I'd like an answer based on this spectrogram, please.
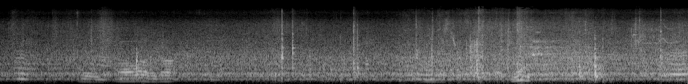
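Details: Honey bees humming around a hive being inspected in a Perth, Australia garden; a continuous buzzy drone that swells slightly, dotted with scattered clicks from handling.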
